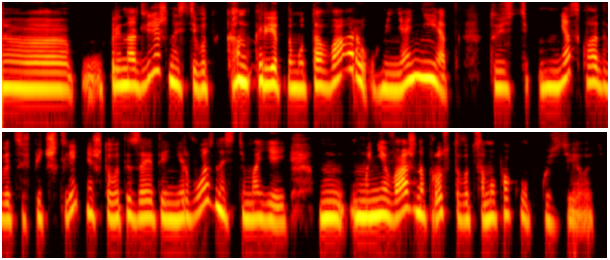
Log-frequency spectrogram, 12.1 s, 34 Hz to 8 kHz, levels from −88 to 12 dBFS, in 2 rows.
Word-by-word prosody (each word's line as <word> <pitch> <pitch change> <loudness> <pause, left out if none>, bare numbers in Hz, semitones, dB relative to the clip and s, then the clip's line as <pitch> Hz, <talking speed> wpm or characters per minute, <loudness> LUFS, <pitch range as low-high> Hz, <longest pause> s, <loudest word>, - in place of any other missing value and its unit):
э, 190 -2 +2 0.4
принадлежности, 220 - +1
вот, 190 -1 -4
к - - -37
конкретному 230 -7 +5
товару 255 - +2
у 180 - -14
меня 185 +6 0
нет. 300 -2 +6 0.4
То 205 - -6
есть 195 -2 -6
у 195 - -5
меня 205 - +1
складывается 200 - -4
впечатление, 240 - -6
что 190 0 -7
вот 195 +4 -5
из-за 195 -2 -2
этой 200 -1 -4
нервозности 220 - -1
моей 180 -4 -4 0.3
м 195 +2 +1
мне 205 0 +3
важно 230 +2 +2
просто 205 +1 -6
вот 180 -1 -8
саму 185 +2 -3
покупку 200 -5 -10
сделать. 140 - -13
200 Hz, 145 wpm, -22 LUFS, 190-235 Hz, 0.4 s, нет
